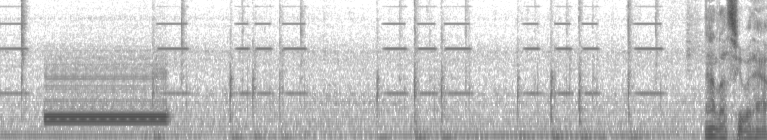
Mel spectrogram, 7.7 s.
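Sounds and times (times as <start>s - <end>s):
phone tone: 0.0s - 1.8s
telephone keypad beeps dialing: 1.3s - 3.1s, 3.8s - 6.6s
speech: 7.1s - 7.6s.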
